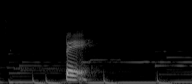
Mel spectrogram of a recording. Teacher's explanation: same as English but without the aspiration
